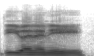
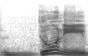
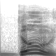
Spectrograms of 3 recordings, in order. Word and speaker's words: Dunne: The surname Dunn, Dunne, is typically pronounced Dunn in Ireland. However, some people may pronounce it as Dune. Dune. Right. So it's not Dooney, but it's Dune.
